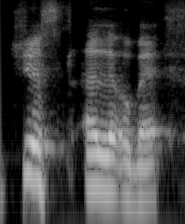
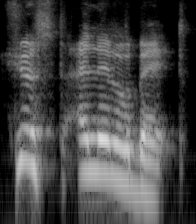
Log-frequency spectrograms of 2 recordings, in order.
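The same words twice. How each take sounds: First: Said in the usual way. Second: Laughing through the words. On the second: Real, not acted. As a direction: chuckle while saying it. Laughing at own joke.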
